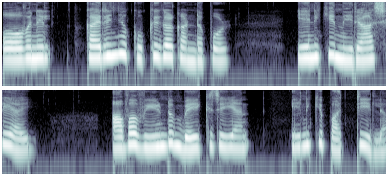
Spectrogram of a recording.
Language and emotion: Malayalam, sad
